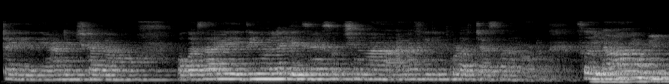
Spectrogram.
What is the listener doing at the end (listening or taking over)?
taking over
